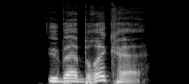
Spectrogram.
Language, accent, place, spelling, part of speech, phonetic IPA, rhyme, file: German, Germany, Berlin, überbrücke, verb, [yːbɐˈbʁʏkə], -ʏkə, De-überbrücke.ogg
- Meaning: inflection of überbrücken: 1. first-person singular present 2. first/third-person singular subjunctive I 3. singular imperative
